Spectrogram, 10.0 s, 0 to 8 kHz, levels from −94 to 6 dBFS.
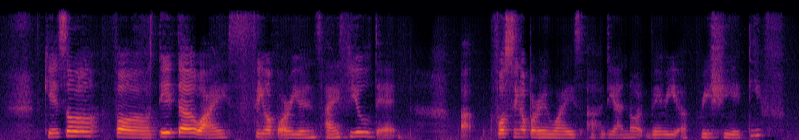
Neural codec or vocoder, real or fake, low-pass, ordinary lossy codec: codec, 16 kHz, 0.5 kbps, X-Codec, WavLM features, trained on Multilingual LibriSpeech; fake; 7.2 kHz; none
